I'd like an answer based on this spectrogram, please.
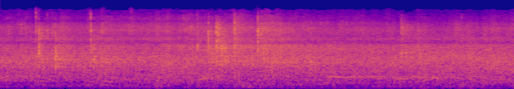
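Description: Ice hockey play on an indoor rink: a steady hiss of skates on the ice, with several sharp clacks of sticks and puck.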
